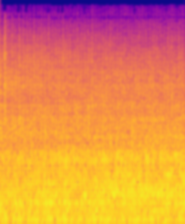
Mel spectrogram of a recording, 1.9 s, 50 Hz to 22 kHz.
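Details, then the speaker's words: Long-sitting 1945 Farmall H tractor, first start after the ignition wires were reconnected correctly: low, quiet, even idle with no misses or knocks; old engine running smoothly. "that's it this thing is so quiet I didn't even think it was running"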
